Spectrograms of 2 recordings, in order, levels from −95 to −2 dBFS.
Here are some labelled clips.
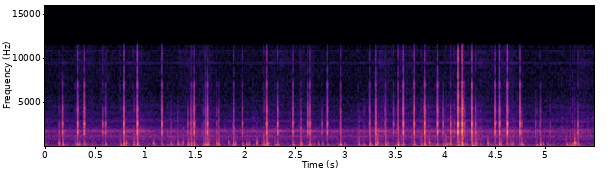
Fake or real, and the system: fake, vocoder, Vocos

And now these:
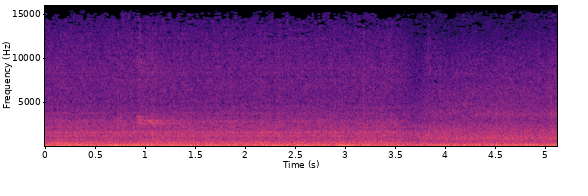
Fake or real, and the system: real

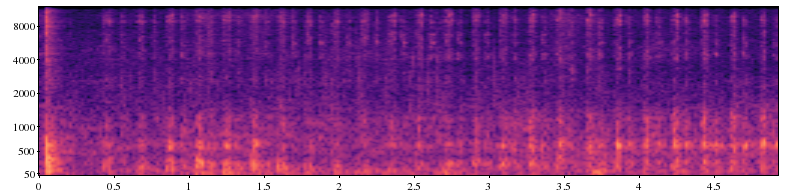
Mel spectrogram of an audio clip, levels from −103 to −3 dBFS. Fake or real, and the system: fake, vocoder, Vocos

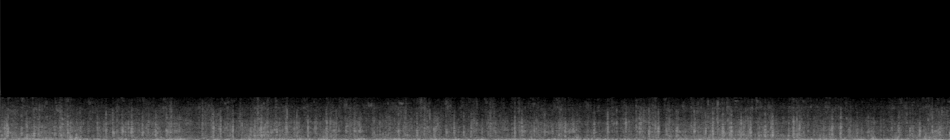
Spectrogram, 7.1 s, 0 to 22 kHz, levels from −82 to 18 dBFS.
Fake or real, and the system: real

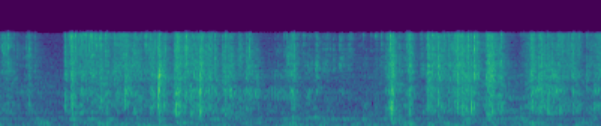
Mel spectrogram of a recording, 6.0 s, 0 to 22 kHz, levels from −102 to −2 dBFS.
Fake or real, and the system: real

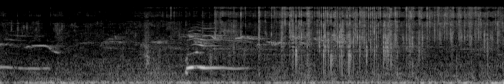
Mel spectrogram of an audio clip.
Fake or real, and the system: real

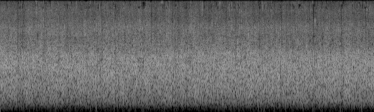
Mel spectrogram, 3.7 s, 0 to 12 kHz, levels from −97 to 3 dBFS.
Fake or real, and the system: real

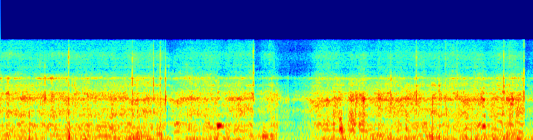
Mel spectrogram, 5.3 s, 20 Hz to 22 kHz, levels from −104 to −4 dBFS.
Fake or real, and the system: fake, codec, SNAC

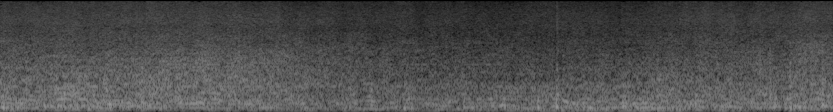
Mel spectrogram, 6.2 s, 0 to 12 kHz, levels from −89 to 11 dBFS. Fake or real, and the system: fake, codec, SNAC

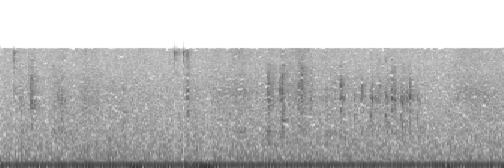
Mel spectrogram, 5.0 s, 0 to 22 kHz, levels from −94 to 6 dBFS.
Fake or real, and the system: real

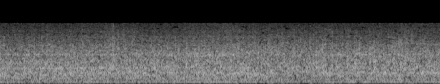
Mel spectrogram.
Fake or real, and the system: real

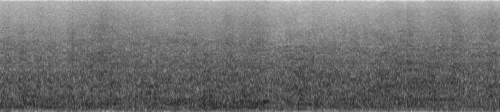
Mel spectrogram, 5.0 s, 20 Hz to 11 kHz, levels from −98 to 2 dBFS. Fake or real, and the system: fake, codec, SNAC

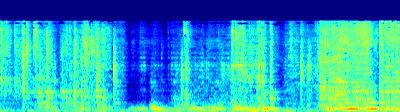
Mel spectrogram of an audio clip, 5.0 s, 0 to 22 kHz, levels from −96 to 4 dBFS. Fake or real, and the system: real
